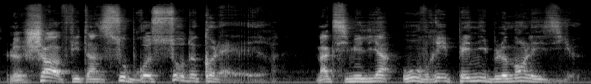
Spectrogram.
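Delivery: ordinary delivery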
